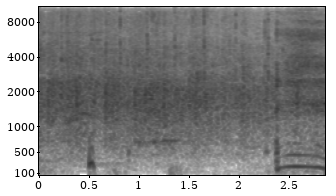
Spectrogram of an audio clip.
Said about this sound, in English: All right, and here's your certificate of license. Give them a hand, everybody. Have a seat.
